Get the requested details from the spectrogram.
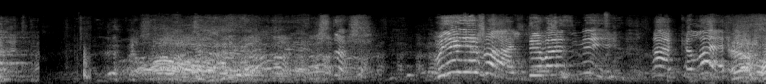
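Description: A young woman speaks teasingly.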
